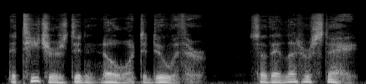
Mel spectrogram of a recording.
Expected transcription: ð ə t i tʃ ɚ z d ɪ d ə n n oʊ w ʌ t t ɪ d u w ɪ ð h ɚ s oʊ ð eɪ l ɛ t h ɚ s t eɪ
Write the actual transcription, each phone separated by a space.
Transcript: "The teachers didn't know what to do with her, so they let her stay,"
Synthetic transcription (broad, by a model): ð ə t i tʃ ɚ z d ɪ d n n oʊ w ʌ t t ɪ d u w ɪ ð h ɚ s oʊ ð eɪ l ɛ t h ɚ s t eɪ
